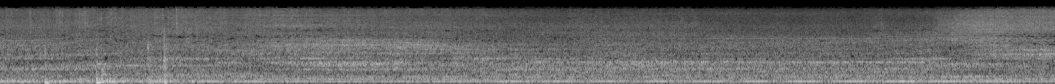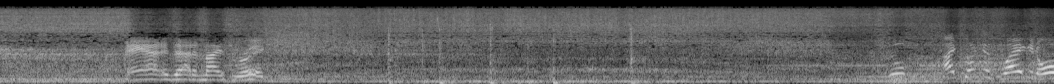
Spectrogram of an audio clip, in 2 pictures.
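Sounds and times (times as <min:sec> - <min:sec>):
knocks: 0:00.0 - 0:02.3, 0:14.4 - 0:17.2
diesel engine humming: 0:00.0 - 0:03.3.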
